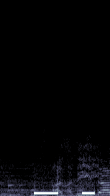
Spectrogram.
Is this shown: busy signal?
yes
